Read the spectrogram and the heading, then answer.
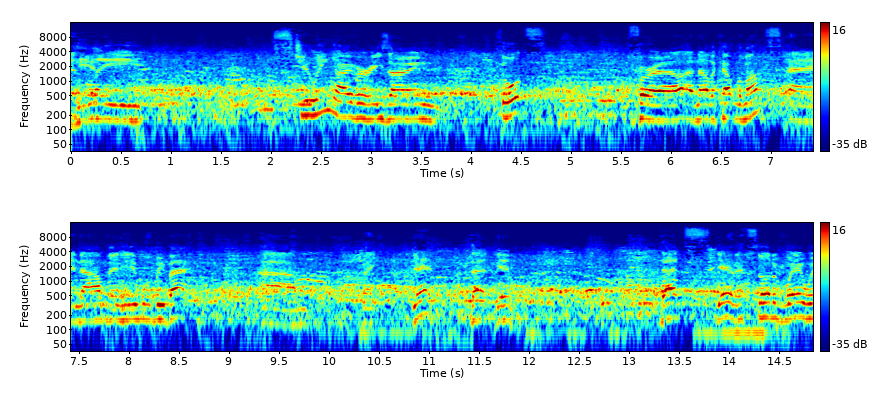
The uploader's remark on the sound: The first of two podcast recorded live at the 2023 Williamstown Beer and Cider Festival. Due to this being a live show, and the roaming saxophonist who was playing at the festival, audio quality is not up to our highest standard.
